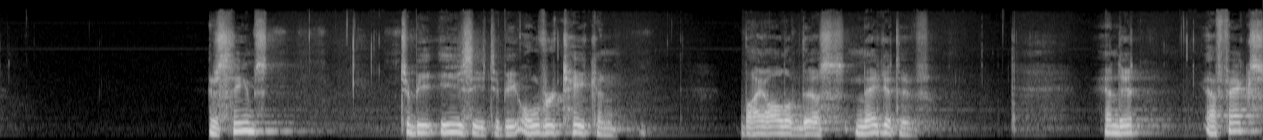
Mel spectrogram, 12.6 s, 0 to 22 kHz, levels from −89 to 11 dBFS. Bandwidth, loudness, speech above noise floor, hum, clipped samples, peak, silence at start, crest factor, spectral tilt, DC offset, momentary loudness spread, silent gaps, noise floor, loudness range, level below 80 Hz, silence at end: 17 kHz; -19 LUFS; 52 dB; none; under 0.1%; -4 dBFS; 2.1 s; 16 dB; -4 dB/octave; under 0.1%; 20 LU; none; -70 dBFS; 3 LU; -68 dBFS; 0 s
